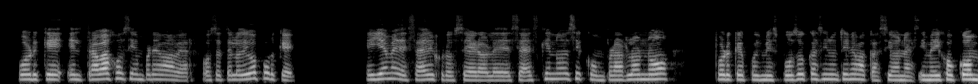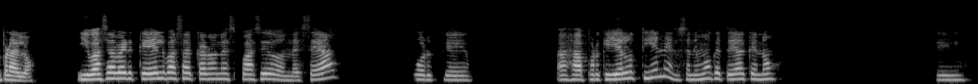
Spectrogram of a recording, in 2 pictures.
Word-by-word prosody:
porque 230 0 +1
el 225 -2 -3
trabajo 250 +4 +3
siempre 230 -2 -4
va 225 -1 0
a - - +1
haber", 185 -3 -7
o - - -7
sea, 215 - -7
te 210 - -7
lo 220 - -1
digo 255 +4 +2
porque 215 -9 -2 0.7
ella 235 +3 +2
me 265 -1 -1
decía 210 -2 -2
del 225 +1 0
crucero, 195 -2 -3
le 190 - -3
decía: 190 0 -3
"Es 200 +1 -9
que 260 - -4
no 255 0 -2
sé - - -2
si 260 +1 -5
comprarlo, 210 0 -1
o, - - +1
no, 240 +1 +3 0.4
porque, 225 -1 +1
pues, 210 0 -3
mi 210 - +1
esposo 215 +3 -1
casi 240 0 -2
no 235 -1 0
tiene 240 +1 0
vacaciones", 200 -3 -2
y 210 - 0
me 210 - +4
dijo: 210 +1 +2
"Cómpralo, 210 -7 +5 0.4
y 225 0 +3
vas 240 +2 +6
a 275 - +7
ver 270 -2 +4
que 255 0 +5
él 275 +1 +2
va - - +7
a - - +1
sacar 250 -2 0
un 250 0 -1
espacio 240 0 0
de - - +2
donde 195 -4 -4
sea, 245 - 0 0.8
porque", 210 -2 -5 0.8
ajá, 220 +1 +2
"Porque 230 0 -2
ya 240 +1 +5
lo 280 +1 0
tienes, 315 0 -3
o - - -9
sea, 225 - -6
ni 220 - -2
modo 265 +3 -1
que 265 -1 -1
te 230 - -3
diga 245 +2 +2
que 245 - -2
no". 240 +1 -4 1.5
Sí, 210 0 -6
225 Hz, 215 wpm, -24 LUFS, 210-245 Hz, 1.5 s, a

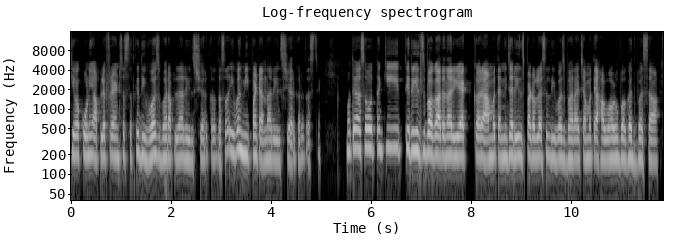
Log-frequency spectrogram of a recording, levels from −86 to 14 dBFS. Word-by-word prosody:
किंवा 200 -3 +1
कोणी 200 0 +1
आपले 190 +1 -1
फ्रेंड्स 190 -1 -3
असतात, 190 0 -9
ते 215 - +2
दिवसभर 185 0 +1
आपल्याला 180 0 -2
रील्स 165 -1 -4
शेअर 175 +1 -6
करत 175 -1 -8
असतात, 215 +9 -6
इव्हन 225 +1 +2
मी 200 -1 +3
पण 195 - +3
त्यांना 170 0 -2
रील्स 165 -1 -5
शेअर 175 -3 -3
करत 180 +3 -9
असते. 205 - -15 0.5
मग 225 - -1
ते - - +5
असं 245 +1 +2
होतं 245 -1 +3
की 260 -1 -3 0.2
ते 245 - +2
रील्स 225 -2 +2
बघा, 200 -2 +7
त्यांना 195 0 +2
रिअ‍ॅक्ट 190 0 +2
करा, 185 -4 +3
मग 185 +2 0
त्यांनी 185 -1 -1
ज्या 195 +1 +3
रील्स 185 -1 0
पाठवल्या 185 -1 +2
असेल 195 +2 -5
दिवसभराच्या, 175 -1 -1
मग 180 0 -3
त्या 175 - +3
हळू-हळू 175 +1 +1
बघत 175 -1 0
बसा. 170 -1 -2
185 Hz, 220 wpm, -22 LUFS, 175-200 Hz, 0.5 s, बघा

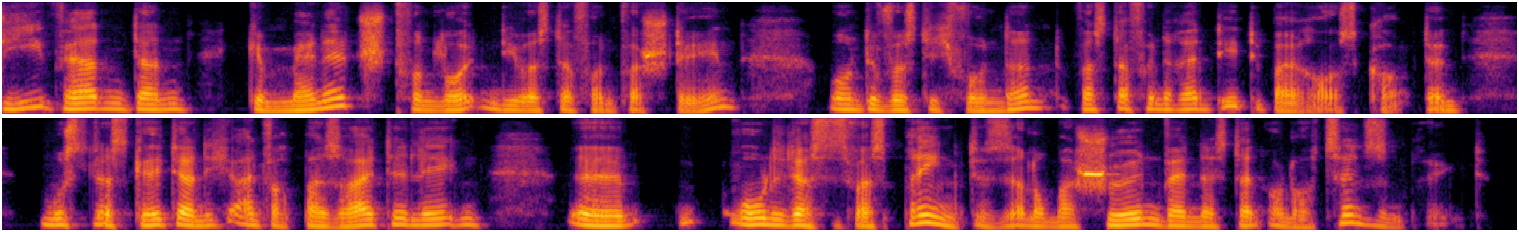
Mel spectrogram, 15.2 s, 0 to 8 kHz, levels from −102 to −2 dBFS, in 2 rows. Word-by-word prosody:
die 175 +8 -3
werden 155 -1 +2
dann 140 -1 0 0.3
gemanagt 130 - 0
von 135 -4 -3
Leuten, 125 +8 -1
die 125 -2 -3
was 115 -1 -1
davon 120 -1 -6
verstehen. 185 +8 -3 0.4
Und 140 -3 -1
du 135 -4 0
wirst 125 -1 -1
dich 125 - -8
wundern, 140 - -2
was 140 -3 -2
da - - -1
für 145 - -4
'ne 140 - -3
Rendite 135 -5 -3
bei - - -1
rauskommt. - - -9
Denn, 115 -1 -4 0.4
musst 155 0 -1
das 155 - 0
Geld 145 +1 +2
ja - - +8
nicht 135 +1 -5
einfach 145 -6 -2
beiseitelegen, 150 +7 +1 0.4
äh, 130 -4 +5 0.2
hm, 220 +4 -12
ohne 160 -2 +4
dass 145 0 +4
es 120 - -6
was 120 - +1
bringt. 185 - +2
Das 120 - -7
ist - - -8
ja - - -1
noch 120 - -2
mal 115 0 -3
schön, 150 +2 +8
wenn 130 -2 +3
das 120 -2 -3
dann 125 - -1
auch - - -5
noch 100 -2 -8
Zinsen 155 - -3
bringt. - - -25
140 Hz, 200 wpm, -23 LUFS, 120-155 Hz, 0.4 s, ja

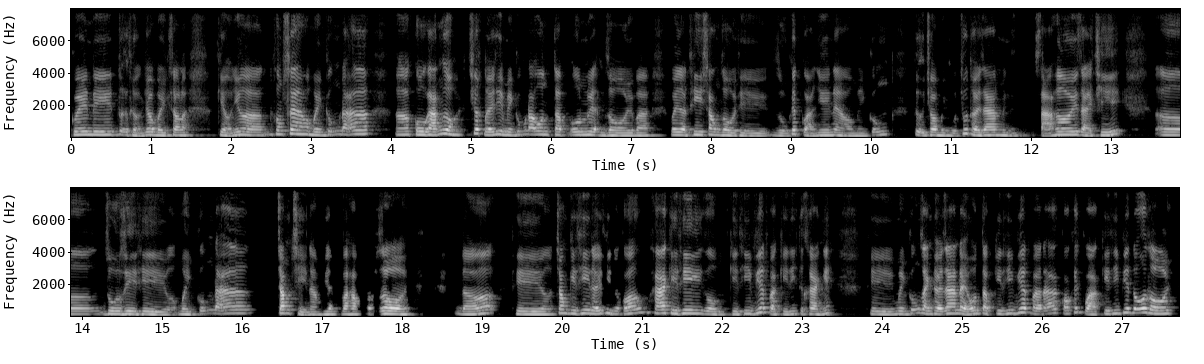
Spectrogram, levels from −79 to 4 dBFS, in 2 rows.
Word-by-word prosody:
quên 195 +1 +1
đi 195 0 0
tự 210 - -4
thưởng 160 -5 -2
cho 185 0 +1
mình 160 -3 0
xong 165 +1 +1
là, 160 - -2 0.4
kiểu 165 -6 -2
như 175 +6 -1
là, 175 -2 +1 0.2
không 225 -1 -3
sao, 230 -1 +3
mình 180 -3 -1
cũng 200 +3 -9
đã, 215 +2 +1 0.4
a, 195 - -4 0.2
cố 200 -1 +3
gắng 190 +4 +5
rồi. 225 -7 +3
Trước 265 +6 +3
đấy 180 -1 +4
thì 215 0 -1
mình 180 -3 -2
cũng 195 +4 -9
đã 210 - +3
ôn 205 0 +1
tập, 185 -1 +2
ôn 190 +1 -1
luyện 180 -5 0
rồi 150 -1 0
và 150 -1 -2 0.3
bây 180 0 +1
giờ 175 - +5
thi 190 0 0
xong 185 -2 -1
rồi 160 -3 +1
thì 140 -2 -5
dù 145 -2 -7
kết 240 - +2
quả 135 - -2
như 160 +4 -2
thế 165 - 0
nào 160 -5 -3
mình 135 0 -5
cũng 185 +7 -9 0.3
tự 185 -5 -2
cho 175 +2 +3
mình 155 -3 -2
một 145 - -8
chút - - +1
thời 170 - +3
gian 170 +1 +2
mình 145 -3 -4 0.2
xả 155 - -1
hơi, 195 +1 +2
giải 175 -6 0
trí. 170 +8 -2 0.4
Ờ, 185 - -5 0.6
dù 180 +1 0
gì 175 0 +1
thì, 160 -3 0
ờ, 145 -1 -9
mình 160 -1 -2
cũng 190 +6 -11
đã 215 +2 0 0.4
chăm 220 0 +7
chỉ 170 -9 -5
làm 150 +1 -4
việc 165 +2 0
và 170 - +3
học 165 -1 +1
tập 175 - -2
rồi. 180 -2 +8 0.6
Đó, 180 +5 0 0.3
thì, 165 -2 +1
ờ, 160 0 -2
trong 230 +3 +1
kỳ 200 -1 -2
thi 210 +2 -2
đấy 185 -2 +3
thì 230 - -2
nó 180 - -5
có 215 +7 +1
2 220 0 +7
kỳ 205 -3 0
thi 210 0 0
gồm 165 -4 -2
kỳ 165 +1 -5
thi 190 0 -3
viết 260 +10 0
và - - +2
kỳ 160 0 -6
thi 170 +3 -6
thực 175 0 -11
hành 170 -2 +2
ấy, 200 - -4 0.5
thì 165 -3 -4
mình 175 0 -4
cũng 220 +6 -5
dành 210 -6 +1
thời 175 -2 +6
gian 205 +2 +5
để 210 - +6
ôn 195 - +2
tập 190 - +1
kỳ 190 -1 -5
thi 200 +3 -5
viết 270 +6 +3
và 180 - +2
đã 210 +5 -1
có 195 - -2
kết 275 - -4
quả 160 -2 +3
kỳ 190 - -3
thi 200 +2 -5
viết 260 0 0
đỗ 250 - +4
rồi, 195 -2 +3
180 Hz, 260 wpm, -22 LUFS, 165-200 Hz, 0.6 s, rồi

